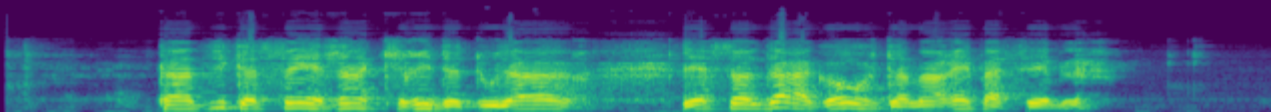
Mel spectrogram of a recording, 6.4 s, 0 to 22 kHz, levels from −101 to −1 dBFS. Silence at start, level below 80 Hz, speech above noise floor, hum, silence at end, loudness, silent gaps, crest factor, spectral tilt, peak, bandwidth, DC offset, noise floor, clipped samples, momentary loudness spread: 0.8 s; -54 dBFS; 41 dB; none; 0.85 s; -13 LUFS; none; 14 dB; -8 dB/octave; -2 dBFS; 5.6 kHz; under 0.1%; -54 dBFS; under 0.1%; 7 LU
